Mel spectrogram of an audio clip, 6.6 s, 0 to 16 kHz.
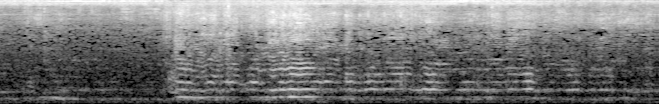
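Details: A swarm of honey bees clustered on a frame of food and a frame of brood, May 2022, makes a loud, rich buzzing hum with many stacked harmonics swelling after a sharp knock.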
